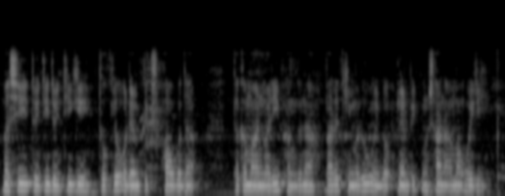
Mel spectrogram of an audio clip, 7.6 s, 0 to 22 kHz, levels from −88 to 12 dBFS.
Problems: background conversations at intervals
